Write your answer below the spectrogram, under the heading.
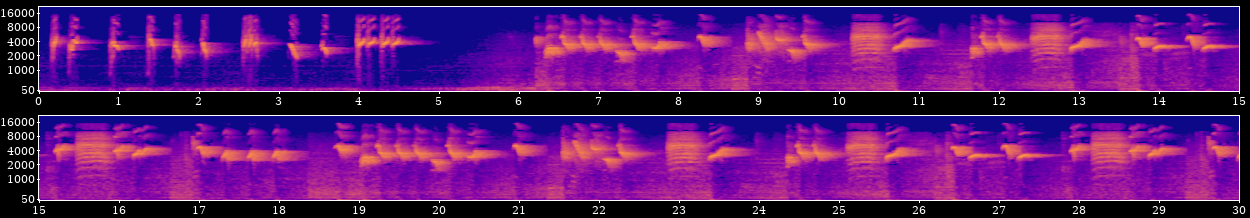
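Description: Golden-fronted leafbird singing: first a quick series of sharp whistled notes, then, after a short pause, a continuous stream of rapid, varied chattering and whistled phrases from about six seconds in.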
